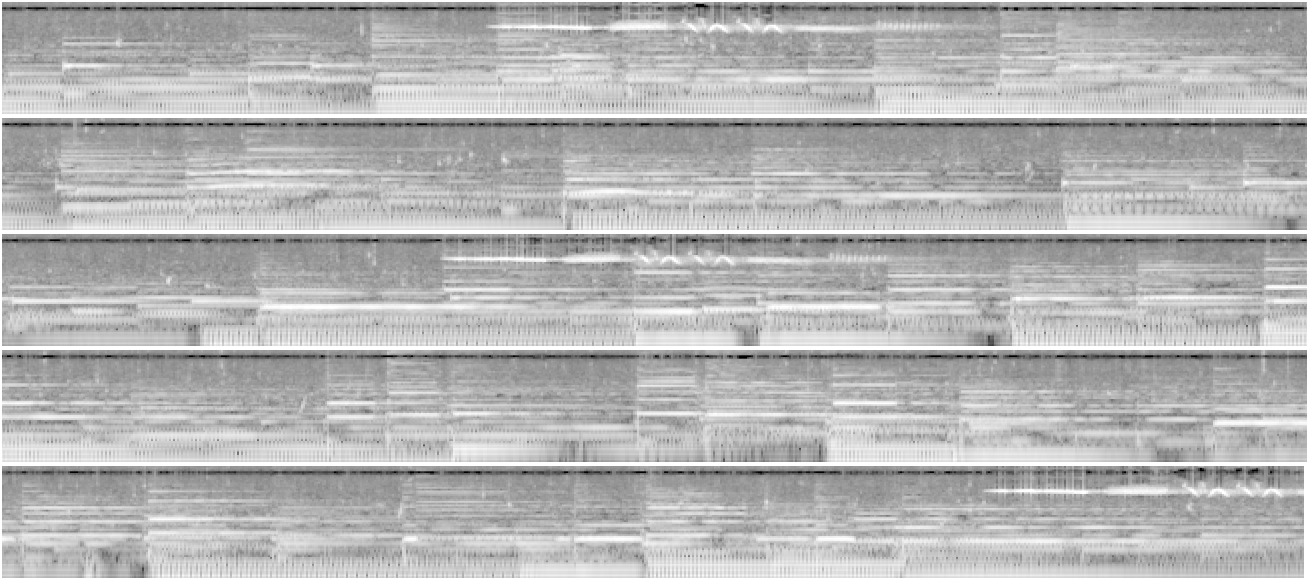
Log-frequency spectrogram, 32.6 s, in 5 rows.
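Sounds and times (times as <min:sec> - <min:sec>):
clean and clear guitar: 0:00.0 - 0:32.5.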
